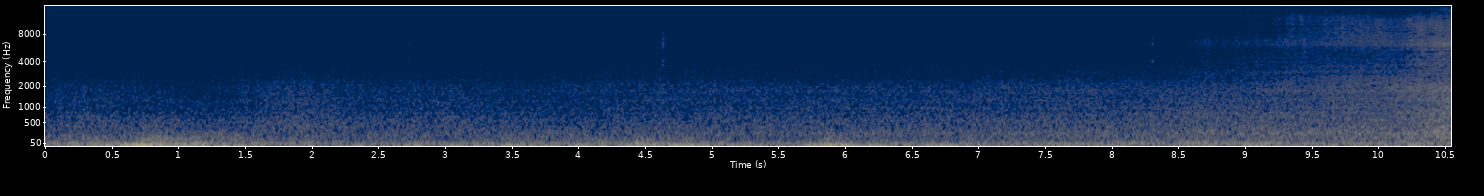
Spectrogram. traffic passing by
0:08.4 0:10.5

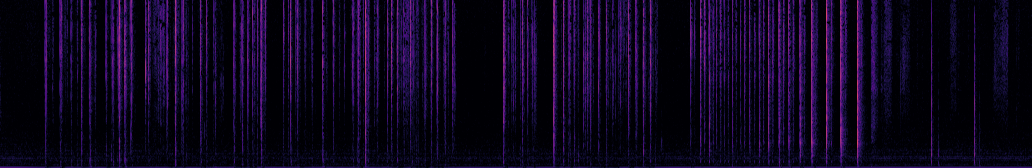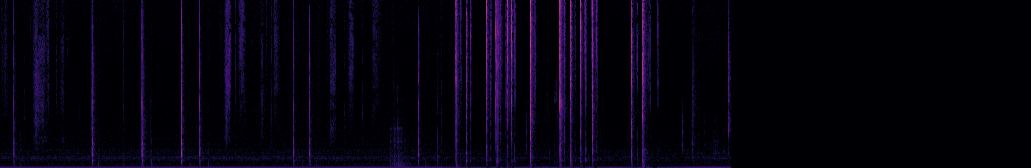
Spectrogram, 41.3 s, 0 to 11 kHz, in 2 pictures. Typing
0:00.9 0:09.2, 0:10.1 0:13.2, 0:13.8 0:17.0, 0:29.8 0:32.6, 0:33.3 0:33.8

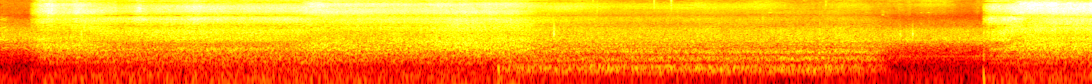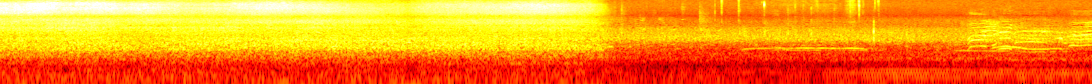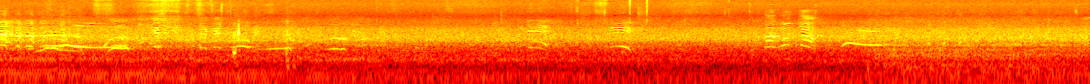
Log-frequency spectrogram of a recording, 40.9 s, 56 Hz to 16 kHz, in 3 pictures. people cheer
0:22.8 0:24.8, 0:25.6 0:29.2

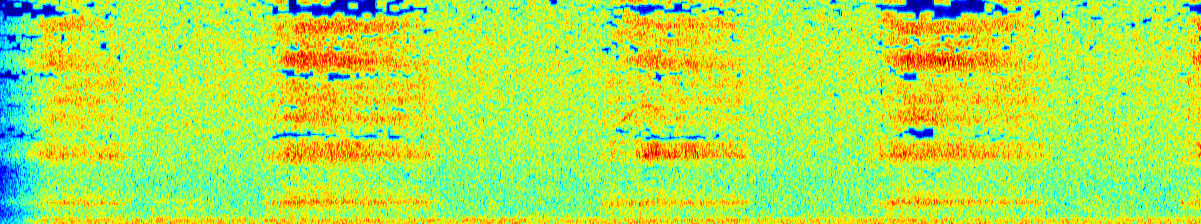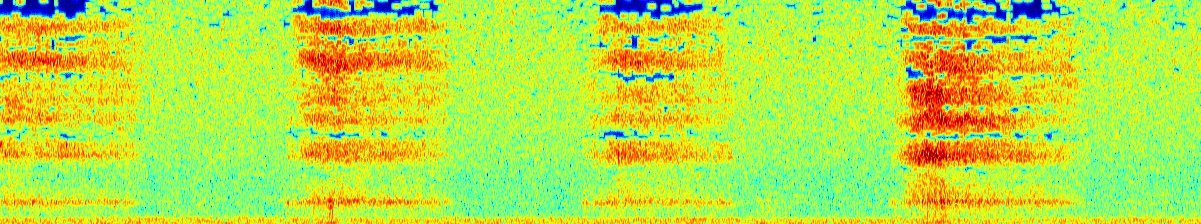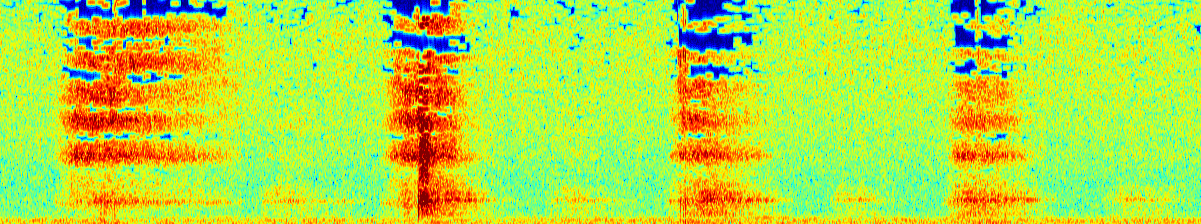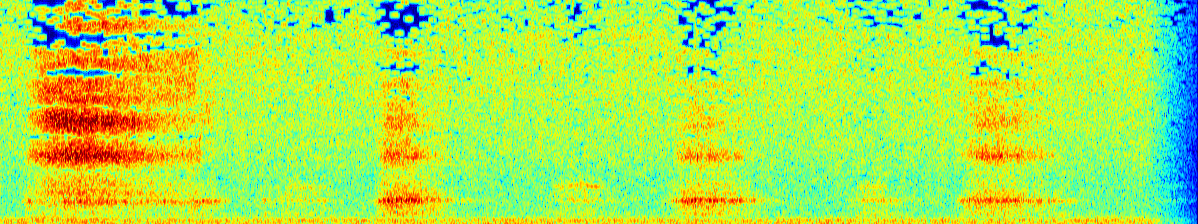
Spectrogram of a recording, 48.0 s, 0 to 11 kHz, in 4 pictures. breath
0:00.1 0:04.4, 0:24.6 0:40.8, 0:41.5 0:43.8, 0:44.5 0:47.0

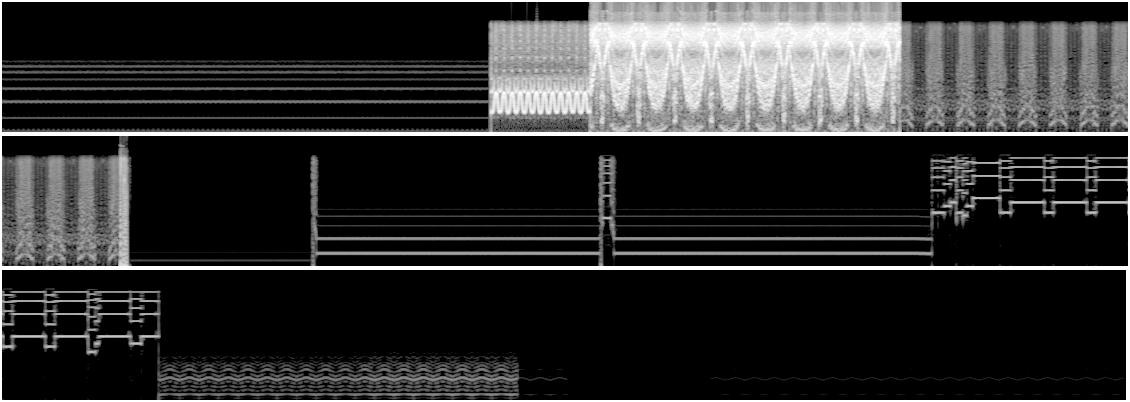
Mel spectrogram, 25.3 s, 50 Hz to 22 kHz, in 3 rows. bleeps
0:03.7 0:06.8

